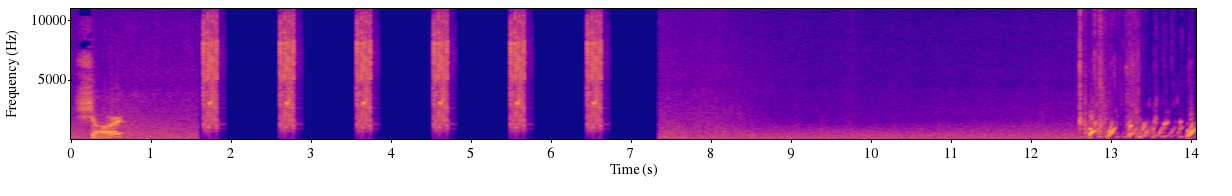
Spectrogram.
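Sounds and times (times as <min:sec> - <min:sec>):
waves breaking: 0:00.0 - 0:01.6, 0:07.4 - 0:13.6
sharp clicks: 0:01.7 - 0:02.0, 0:02.6 - 0:02.9, 0:03.6 - 0:03.9, 0:04.6 - 0:04.8, 0:05.5 - 0:05.8, 0:06.4 - 0:06.8
loud splash: 0:12.6 - 0:14.0.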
